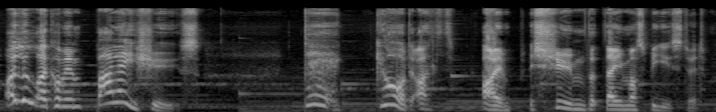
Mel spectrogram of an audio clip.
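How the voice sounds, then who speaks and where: Let's player reading visual novel stuff out loud, really lively pitch, wry little asides, game music behind. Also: unhurried. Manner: self-interrupting, wry joking asides. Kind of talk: casual gameplay commentary mixed with reading visual novel text aloud.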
